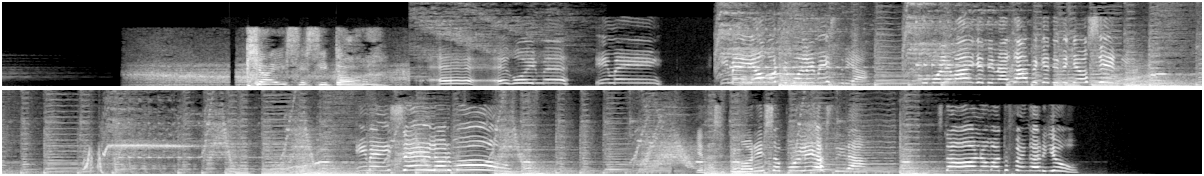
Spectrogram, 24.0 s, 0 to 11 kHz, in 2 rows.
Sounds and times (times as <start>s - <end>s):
Music: 0.0s - 1.0s, 7.2s - 22.2s.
